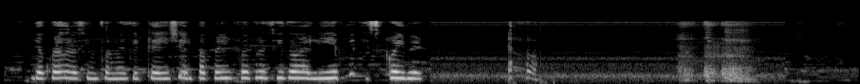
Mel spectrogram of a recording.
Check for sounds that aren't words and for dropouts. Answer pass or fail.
fail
